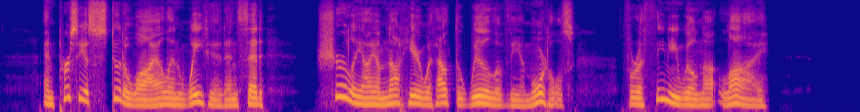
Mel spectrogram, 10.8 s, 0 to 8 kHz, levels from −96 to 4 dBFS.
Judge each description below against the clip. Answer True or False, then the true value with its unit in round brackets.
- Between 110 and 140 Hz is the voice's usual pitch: True (135 Hz)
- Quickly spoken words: False (145 wpm)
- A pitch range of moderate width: True (4.1 semitones)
